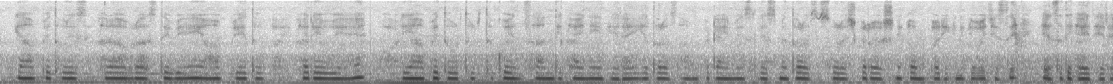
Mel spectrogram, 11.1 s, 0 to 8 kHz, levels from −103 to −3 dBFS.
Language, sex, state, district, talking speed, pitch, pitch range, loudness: Hindi, female, Bihar, Jamui, 290 wpm, 200 Hz, 195-205 Hz, -37 LUFS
